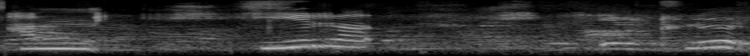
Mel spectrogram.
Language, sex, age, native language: Icelandic, female, 10, Icelandic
